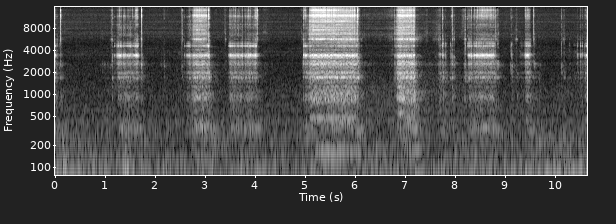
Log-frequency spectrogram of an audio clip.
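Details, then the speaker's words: Trane heat pump outdoor unit just after compressor shutoff: irregular bursts of fast light ticking lasting 20-30 seconds. Owner suspects refrigerant backflowing past the TXV bypass liquid-line check valve, making its ball chatter; a Trane magnet kit may stop it. "okay just shut the unit off and you can hear that noise so that's the check valve apparently refrigerant is kind of coming back causing this check valve to vibrate"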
